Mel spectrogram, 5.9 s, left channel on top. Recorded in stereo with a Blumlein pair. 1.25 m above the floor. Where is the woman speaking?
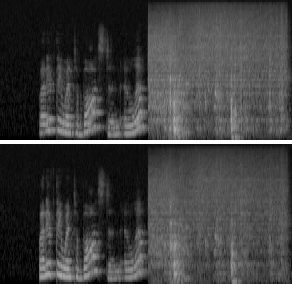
35° right, 1.9 m; by 2.9 s 15° left, 2.5 m.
